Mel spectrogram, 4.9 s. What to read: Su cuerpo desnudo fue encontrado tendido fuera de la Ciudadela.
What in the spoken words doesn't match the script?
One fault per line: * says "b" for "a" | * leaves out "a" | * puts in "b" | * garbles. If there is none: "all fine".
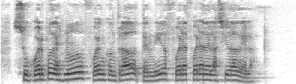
* puts in "fuera"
